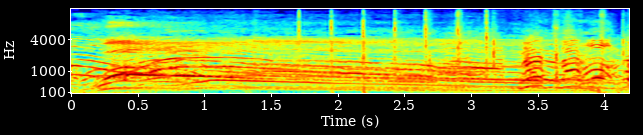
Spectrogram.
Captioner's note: crowd applauding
